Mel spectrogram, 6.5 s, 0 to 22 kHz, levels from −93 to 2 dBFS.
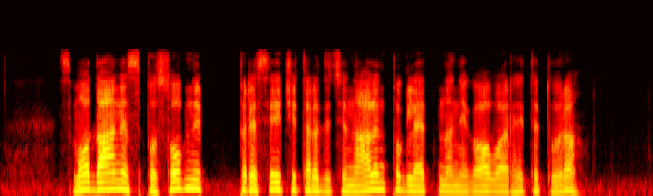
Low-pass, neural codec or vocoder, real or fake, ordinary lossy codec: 7.2 kHz; codec, 16 kHz, 16 kbps, FreqCodec, smaller model; fake; none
